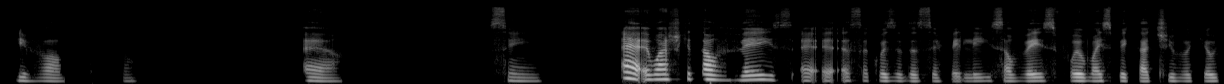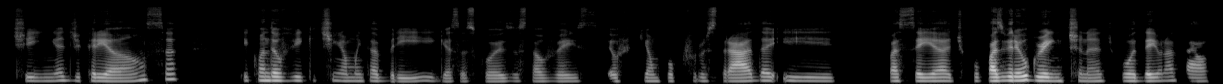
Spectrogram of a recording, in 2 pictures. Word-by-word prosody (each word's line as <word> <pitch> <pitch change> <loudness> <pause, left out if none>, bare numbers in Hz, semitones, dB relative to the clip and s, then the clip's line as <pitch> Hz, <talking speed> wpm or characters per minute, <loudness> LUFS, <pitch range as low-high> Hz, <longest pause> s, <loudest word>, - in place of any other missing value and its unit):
E 170 -2 -6
vó, 155 0 -8 0.7
hã. 155 0 -23 1.7
É. 155 -3 -6 1.5
Sim. 160 -2 -11 0.8
É, 270 -6 +9
eu 225 - +1
acho 235 -1 +4
que - - -5
talvez, 210 -2 +2
é 175 -1 -6
é - - -6
essa 170 -1 -11
coisa 160 -1 -6
da 155 -1 -6
ser 155 0 -12
feliz, 155 +2 -9
talvez, 160 +2 -2
foi 165 -1 +3
uma 160 0 -3
expectativa 160 -1 -6
que 155 - -10
eu 155 0 -1 0.2
tinha 165 +1 -6
de 180 -2 -9
criança, 165 +9 0 0.7
e 180 - -9
quando 180 0 +2
eu 180 - +8
vi 175 +1 -5
que 175 - -25
tinha 175 -1 -7
muita 160 0 -5
briga, 150 +1 -7
essas 145 0 -10
coisas, 145 +2 -7
talvez 150 +1 -8
eu 150 - -4
fiquei 160 +1 -11
um 155 - -5
pouco 155 0 -10
frustrada, 160 +2 +2
e 165 -3 -5 0.5
passei 165 0 +2
a 165 0 +3
tipo, 165 +1 -13
quase 165 +1 +8
virei 180 0 +9
o 200 - +11
Grinch, 165 -3 +5
né, 155 0 -4
tipo, 160 +1 -10
odeio 160 0 +3
o - - -9
Natal. 165 -3 -4
160 Hz, 135 wpm, -27 LUFS, 155-175 Hz, 1.7 s, o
